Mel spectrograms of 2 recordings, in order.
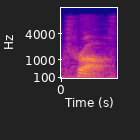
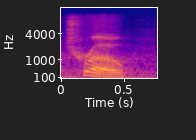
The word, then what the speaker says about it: trough: It's not a tro. He's like, yeah, but that's spelled just like though. It's like, yeah, that it is. But it's not said that way. It's different. Believe me, it's trough, just like enough, right?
